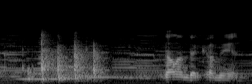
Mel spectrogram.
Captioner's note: knocking on door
